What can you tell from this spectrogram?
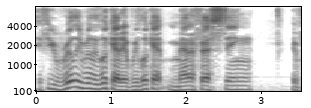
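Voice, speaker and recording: A man's somewhat breathy voice with ordinary pitch variation and a dry sound with no echo. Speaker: vlogger living in his car. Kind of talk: casual vlog chat. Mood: reflective, earnest. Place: car. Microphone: phone near.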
